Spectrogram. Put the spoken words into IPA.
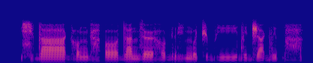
ɕ ə̤ d aː ɡʱ ɔ ŋ ɡ a̤ ʔ ɔː d a n z œː ɦ ɔ ɡ r i̤ ŋ o t͡ʃ ø bʱ iː d l i d͡ʒ a ɡ w i ɓ a̤

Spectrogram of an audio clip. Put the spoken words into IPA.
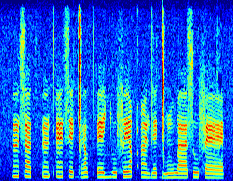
œ̃ s a t͡sʼ œ̃ tʼ æ̃ s ɛ ɡ͡ǀ æ lˠ tʼ ɛ ʎ o f ɛ qʼ æ̃ d ɛ ɡ͡ǀ õ w a s o f æ

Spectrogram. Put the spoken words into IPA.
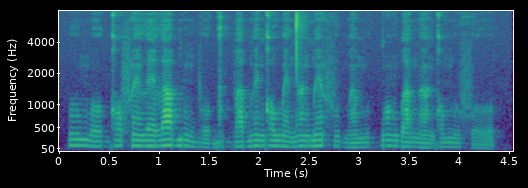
u˧ m o˨ ɡ ɔ˧ f ɛ̃˧ l ɛ˧ l a˦ b ũ˦˨ b o˨ ɡ u˧ b a˦ b ɛ̃˦ ɡ ɔ˦ w ɛ̃˧ d ã˦ ɡ͡b ɛ̃˦ f u˦˨ b ã˨˦ m u˧ ɡ͡b ɔ̃˦ ɡ͡b a˧ n ã˧ ɡ ɔ˦ m u˧ f o˨

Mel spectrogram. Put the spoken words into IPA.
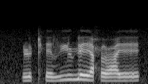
ɭ ɘ ʈʰ ɘ v yː ɳ ɘː ħ u ʕ ɘː

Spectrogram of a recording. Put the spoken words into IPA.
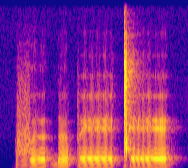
v ə ɠ ə p ɛː ǀ ɛ

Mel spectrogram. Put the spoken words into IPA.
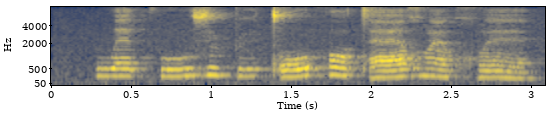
w ɛ t̪ʰ u z ʉ ʈ ʉ tʼ o h ɔ tʼ æ ʁʷ æ̃ χʷ ɛ̃

